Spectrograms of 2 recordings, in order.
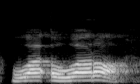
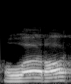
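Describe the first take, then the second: First: ورا with lips rounded. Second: ورا heavy, no lip rounding; ورا thick, lips unused; full ra without lips. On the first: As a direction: show the wrong ورا, lips pushed. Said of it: "ورا نہیں پڑھیں گے". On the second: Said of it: "بلکہ ورا". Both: Shown as a demonstration.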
